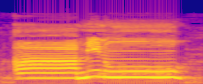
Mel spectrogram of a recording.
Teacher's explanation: الف کو ایک کھڑی کے برابر لمبا کرنا ہے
